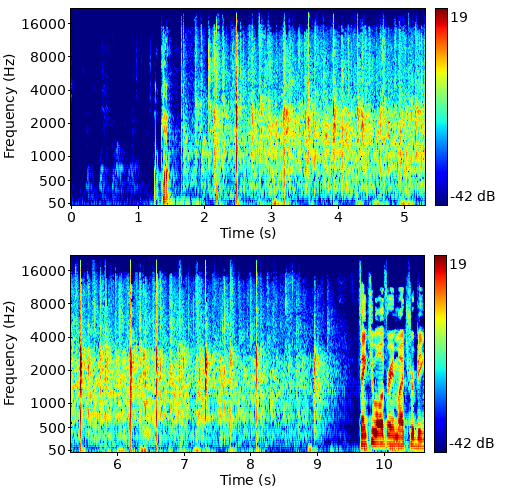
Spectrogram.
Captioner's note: applause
